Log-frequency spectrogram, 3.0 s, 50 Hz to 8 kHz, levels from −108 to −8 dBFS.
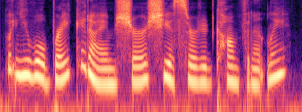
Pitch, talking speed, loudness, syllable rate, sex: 225 Hz, 220 wpm, -16 LUFS, 5.6 syllables/s, female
